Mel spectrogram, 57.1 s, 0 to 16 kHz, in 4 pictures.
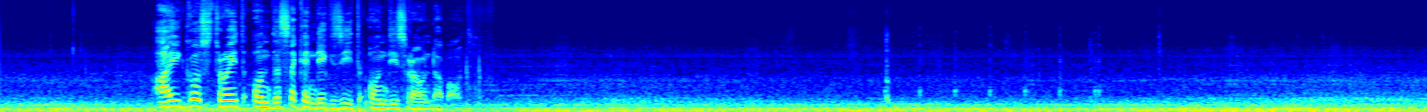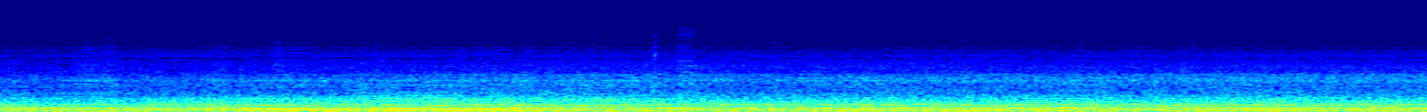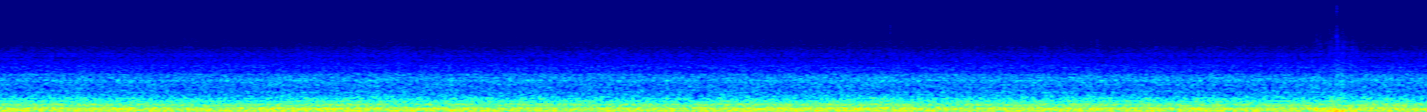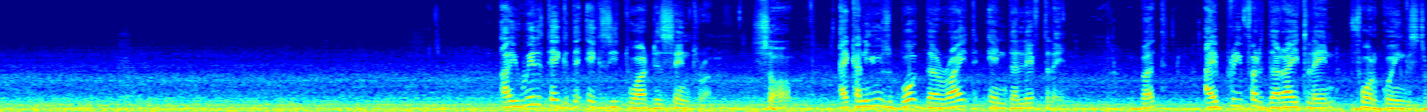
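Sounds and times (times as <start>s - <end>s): car engine and tyres rumbling: 0.0s - 57.0s.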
